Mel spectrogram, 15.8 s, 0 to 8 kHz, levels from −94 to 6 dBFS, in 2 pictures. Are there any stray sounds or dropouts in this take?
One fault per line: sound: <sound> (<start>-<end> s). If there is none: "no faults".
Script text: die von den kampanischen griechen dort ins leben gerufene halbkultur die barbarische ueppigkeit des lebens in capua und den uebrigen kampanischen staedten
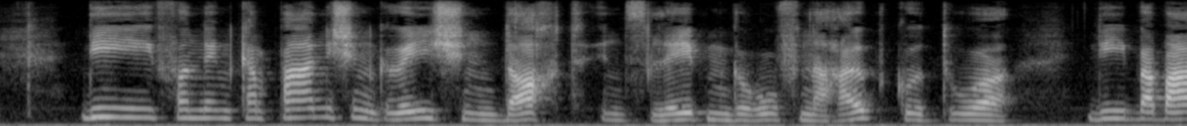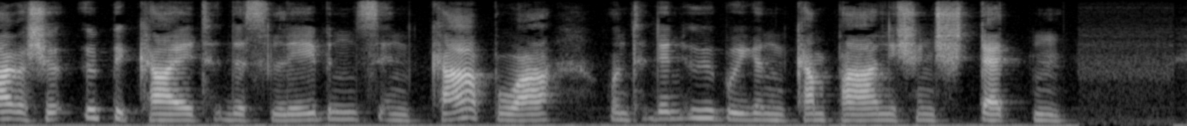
no faults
